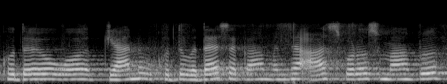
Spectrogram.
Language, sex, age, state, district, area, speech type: Sindhi, female, 18-30, Gujarat, Junagadh, urban, spontaneous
